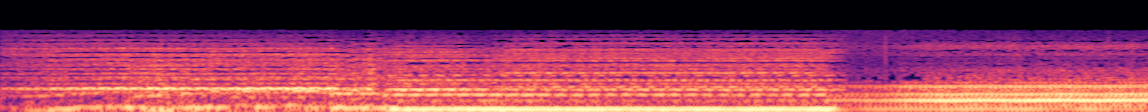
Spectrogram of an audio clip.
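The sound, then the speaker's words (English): A car engine hums steadily with a low, droning pitch that shifts through gear changes, dipping briefly near the end before settling back into a smooth cruise. No one speaks. “Back to my car.”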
